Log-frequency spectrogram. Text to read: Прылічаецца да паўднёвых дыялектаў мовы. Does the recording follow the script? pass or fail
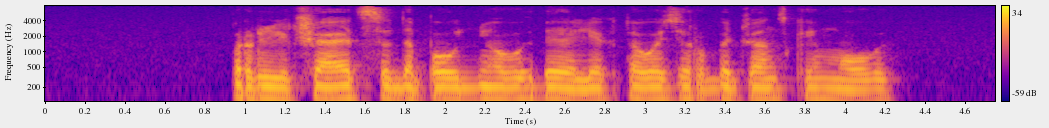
fail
